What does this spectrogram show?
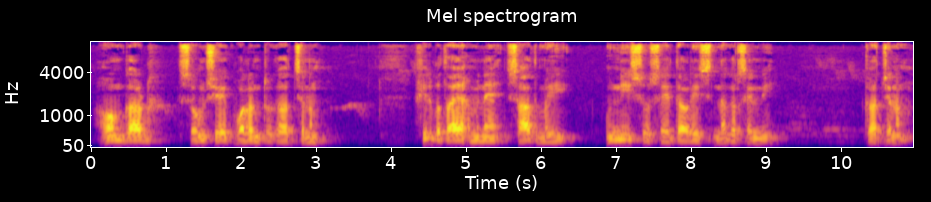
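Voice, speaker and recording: Slow-talking man from India, lowish voice. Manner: deliberate, halting delivery in short phrases with formal honorifics. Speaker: channel host. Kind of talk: spoken history explainer for viewers.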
